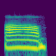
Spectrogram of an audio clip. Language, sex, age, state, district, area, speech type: Gujarati, female, 18-30, Gujarat, Rajkot, rural, conversation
